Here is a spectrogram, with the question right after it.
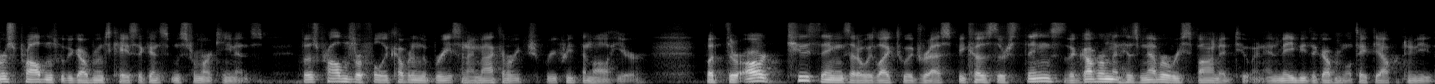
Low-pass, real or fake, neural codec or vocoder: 7.2 kHz; fake; codec, 16 kHz, about 1 kbps, DyCAST, with the encoder's durations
